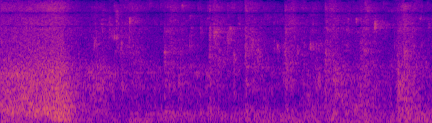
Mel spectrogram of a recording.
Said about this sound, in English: watch how there's really no beading on the windshield as I flush the rinseless wash off the hood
